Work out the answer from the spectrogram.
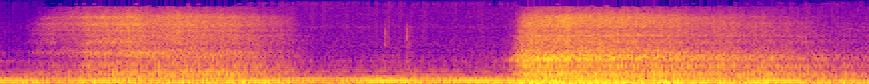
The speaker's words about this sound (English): We're going to take a quick couple breaths. Ready? Just one more with me.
